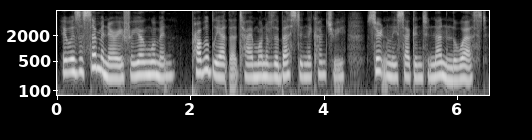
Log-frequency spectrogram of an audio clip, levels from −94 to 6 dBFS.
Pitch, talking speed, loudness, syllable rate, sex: 230 Hz, 230 wpm, -16 LUFS, 6.2 syllables/s, female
